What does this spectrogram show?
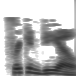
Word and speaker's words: frikandel: a frickhandle dutch pronunciation fricken dl listen pluralfricandelen is a traditional dutch snack a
